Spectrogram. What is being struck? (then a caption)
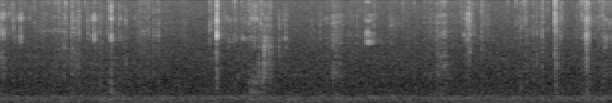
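Bar of soap. A small knife blade shaves across the surface of a solid, hand-sized, dry green bar soap held in one hand. Quiet, dry, crunchy scrapes and bright crackly flicks come in irregular bursts, with a few sharper snaps, over a steady low hum.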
